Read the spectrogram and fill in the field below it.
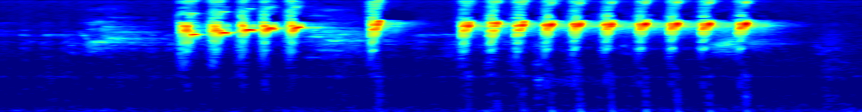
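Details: Brown-throated sunbird giving quick series of high, sharp chipping notes, a short burst of six followed after a pause by a run of about ten evenly spaced ticks; faint low rumble beneath.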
